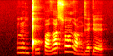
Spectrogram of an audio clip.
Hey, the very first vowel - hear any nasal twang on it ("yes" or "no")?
yes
